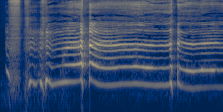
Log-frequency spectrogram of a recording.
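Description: A person crying in an exaggerated mock wail: a few short whimpering sobs, then from about a second in one long wail held on a steady pitch. The wail breaks off briefly twice and sags a little near the end.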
